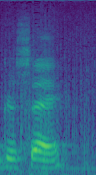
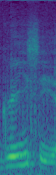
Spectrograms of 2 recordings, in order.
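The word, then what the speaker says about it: Griesa: is Thomas P gr it's really gasa but he want you to pronounce it gra so you won't pronounce it greasy I guess um he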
